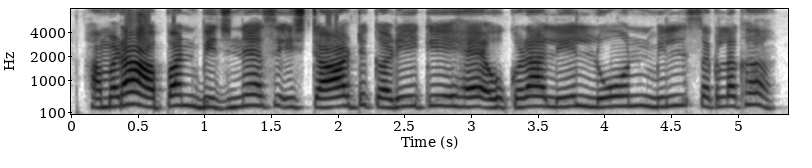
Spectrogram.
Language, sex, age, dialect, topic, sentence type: Magahi, female, 18-24, Western, banking, question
